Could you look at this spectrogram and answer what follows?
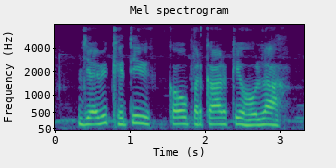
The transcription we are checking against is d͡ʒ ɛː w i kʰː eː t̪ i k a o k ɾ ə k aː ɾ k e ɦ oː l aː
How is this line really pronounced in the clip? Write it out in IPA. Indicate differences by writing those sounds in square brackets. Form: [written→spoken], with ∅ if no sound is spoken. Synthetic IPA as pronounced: d͡ʒ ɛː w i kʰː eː t̪ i k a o [k→p] ɾ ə k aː ɾ k e ɦ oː l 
